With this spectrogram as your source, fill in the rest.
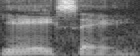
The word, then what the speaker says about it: Yaese: Yaese Town, pronounced Yeese in Uchinaguchi, was formed in 2006 with the merger of two towns, Kochinda and Gushikami, pronounced Kuchinda and Gushichang, respectively, in Uchinaguchi.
